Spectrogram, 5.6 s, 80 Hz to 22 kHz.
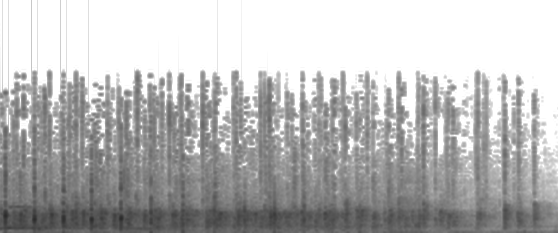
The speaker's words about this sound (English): Well, this is our kickoff to our 23rd annual Jubilee, and I think we deserve a round of applause for that.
